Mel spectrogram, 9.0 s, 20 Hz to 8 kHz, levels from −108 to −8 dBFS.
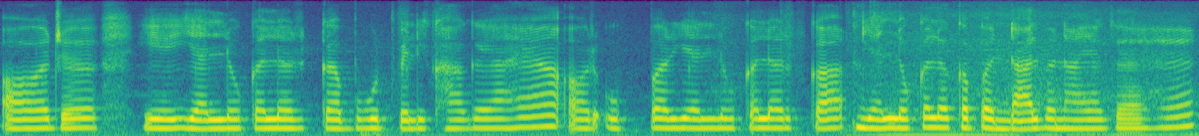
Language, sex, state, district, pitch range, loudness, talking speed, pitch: Hindi, female, Jharkhand, Deoghar, 195-205 Hz, -15 LUFS, 145 wpm, 200 Hz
